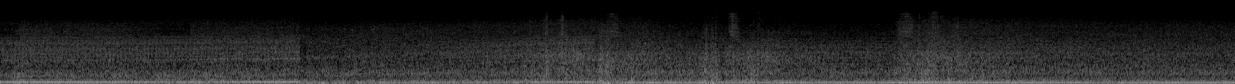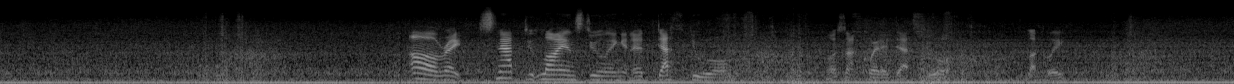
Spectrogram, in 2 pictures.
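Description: A small off-road vehicle's engine hums steadily as it drives over rough ground.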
